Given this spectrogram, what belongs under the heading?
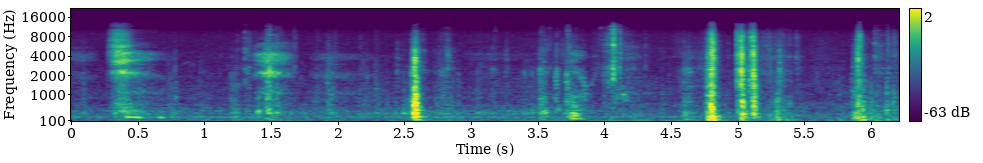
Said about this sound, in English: Of course, it doesn't help to drop the key.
